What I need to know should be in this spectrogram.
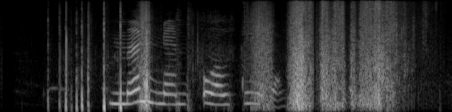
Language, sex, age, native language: Icelandic, female, 7, Icelandic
